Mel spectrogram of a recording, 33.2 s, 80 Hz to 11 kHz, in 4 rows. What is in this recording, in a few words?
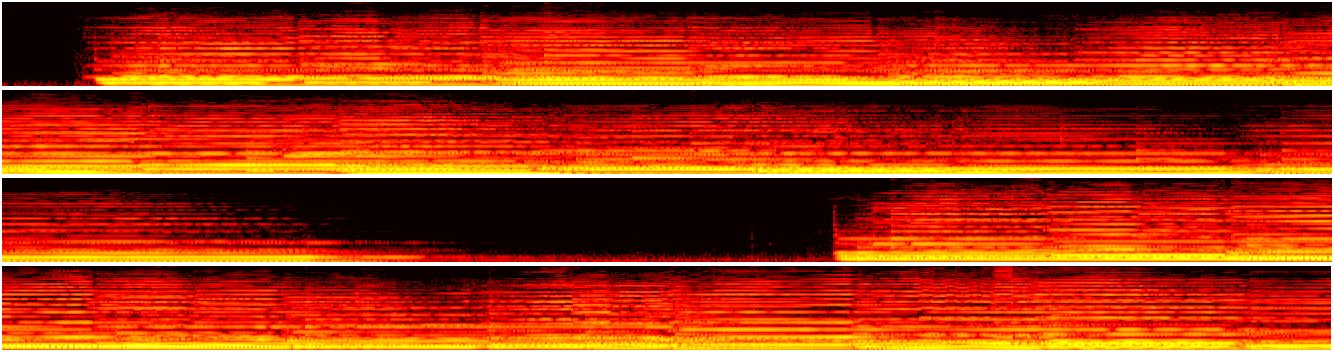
Sonate 2 in E minor - 1. Grave; Archangelo Corelli; Arcangelo Corelli; Corelli - Complete Works; Klassika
